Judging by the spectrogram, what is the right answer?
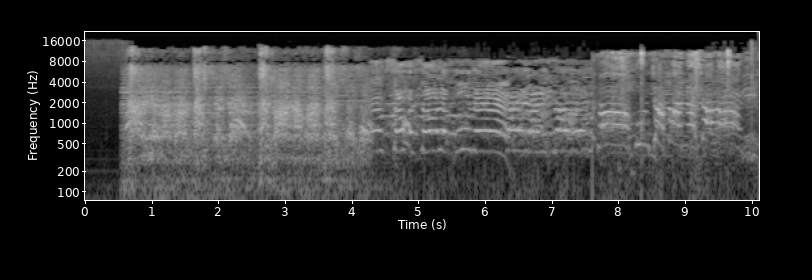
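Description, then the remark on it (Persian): A large crowd of citizens gathered outside Raja'i Shahr prison in Karaj, loud and continuous: many voices shouting and chanting together in a dense, rising babble, with some higher cries and wavering calls standing out from the roar. “در پی این هشدارها تعدادی از شهروندان در مقابل زندان رجای شهر تجمع کردند.”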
